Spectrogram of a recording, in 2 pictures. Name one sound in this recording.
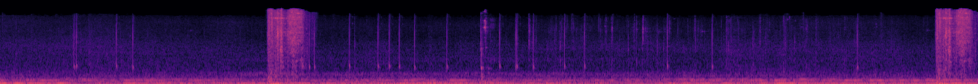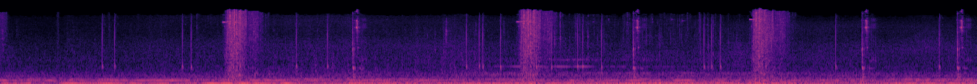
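A game menu clicks softly and repeatedly.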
